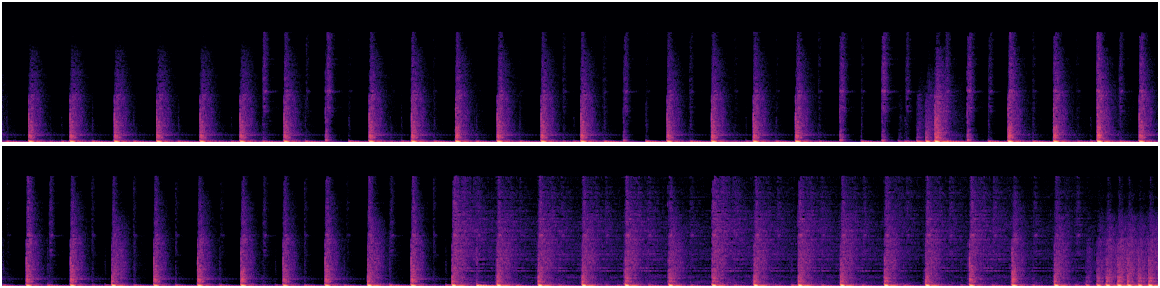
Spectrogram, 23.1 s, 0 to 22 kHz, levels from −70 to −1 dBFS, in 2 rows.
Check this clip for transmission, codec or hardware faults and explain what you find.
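No fault can be heard anywhere in this music recording. There is nothing to report for any part of it.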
